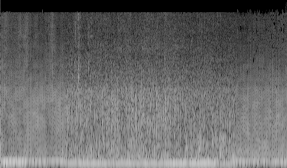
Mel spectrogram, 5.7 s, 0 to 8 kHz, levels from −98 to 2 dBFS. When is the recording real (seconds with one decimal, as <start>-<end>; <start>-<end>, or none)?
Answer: 1.3-4.7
